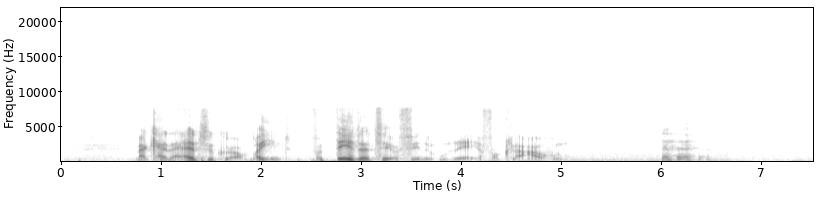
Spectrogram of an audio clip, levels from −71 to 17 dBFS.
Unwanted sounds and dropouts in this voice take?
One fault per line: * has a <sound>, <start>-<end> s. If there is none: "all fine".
* has a laugh, 6.0-6.6 s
